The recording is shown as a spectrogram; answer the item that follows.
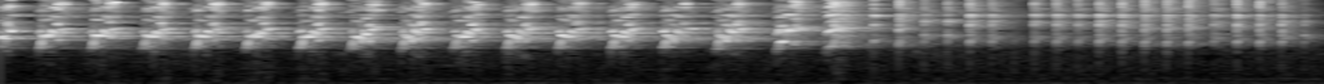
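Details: Lovebird chattering at length: rapid, rhythmic harsh notes in a steady pulse, loud at first and then thinning and fading slightly toward the end.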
